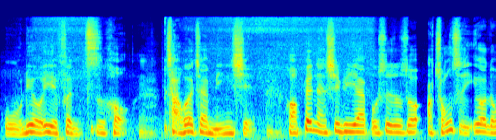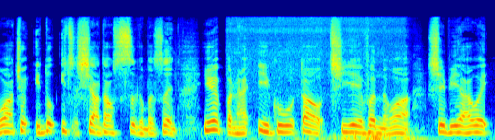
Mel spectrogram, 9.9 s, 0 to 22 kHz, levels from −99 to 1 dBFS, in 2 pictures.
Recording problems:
hiss; noticeable; until 5 s and from 7 s on; 20 dB below the speech

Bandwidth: 14 kHz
